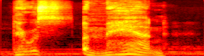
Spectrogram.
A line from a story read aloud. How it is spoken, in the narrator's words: she said, her voice strangled and thin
